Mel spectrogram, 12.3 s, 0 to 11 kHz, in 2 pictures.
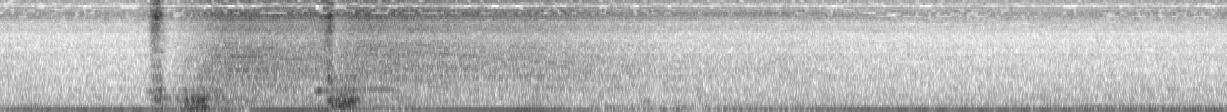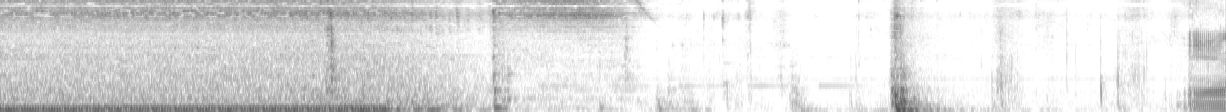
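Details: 4th-gen Ram 1500 5.7 HEMI V8 after K&N cold air intake (63-1561) install: two sharp throttle blips bring a deep loud intake whoosh over a steady idle; healthy engine, induction noise through the open intake.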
